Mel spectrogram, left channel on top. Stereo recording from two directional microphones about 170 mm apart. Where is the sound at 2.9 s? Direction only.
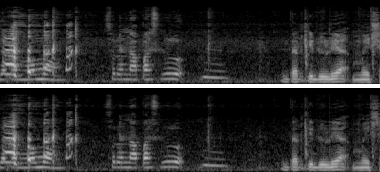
10° left (ahead or behind).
